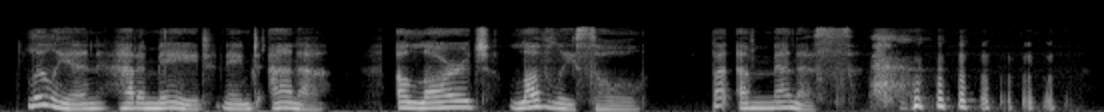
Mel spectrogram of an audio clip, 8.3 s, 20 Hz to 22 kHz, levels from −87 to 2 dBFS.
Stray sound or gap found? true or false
true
